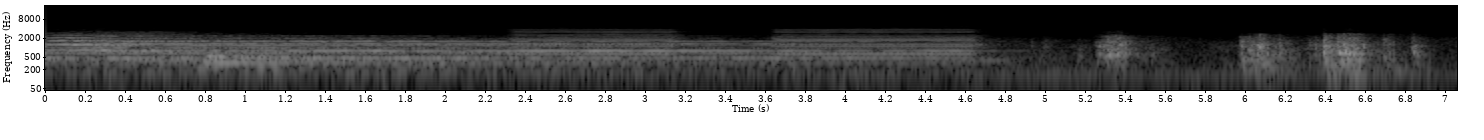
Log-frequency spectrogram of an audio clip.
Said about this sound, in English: I'm sorry to ring your bell this late. I just moved into the building.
